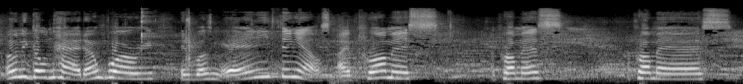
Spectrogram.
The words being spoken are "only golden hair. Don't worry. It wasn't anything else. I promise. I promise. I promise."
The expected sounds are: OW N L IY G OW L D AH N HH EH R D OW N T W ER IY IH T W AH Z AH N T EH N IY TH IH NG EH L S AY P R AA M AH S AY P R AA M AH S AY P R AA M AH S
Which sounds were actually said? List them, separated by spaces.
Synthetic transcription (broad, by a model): OW N L IY G OW L D N HH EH D OW N T W ER IY IH T W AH Z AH N T EH N IY TH IH NG EH L S AY P R AA M AH S AY P R AA M AH S AY P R AA M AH S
